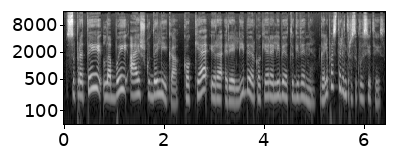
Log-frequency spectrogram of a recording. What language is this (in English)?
Lithuanian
